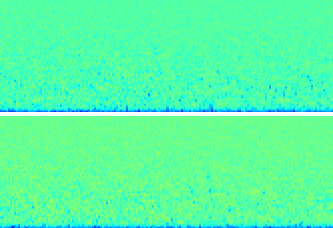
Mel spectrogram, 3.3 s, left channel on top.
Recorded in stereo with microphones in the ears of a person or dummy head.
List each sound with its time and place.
Only background noise.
